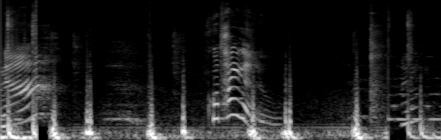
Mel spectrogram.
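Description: Suspense heartbeat sound effect: a run of low, heavy thuds, roughly two to three a second. A falling swoop opens the run, and a pitched tone rises and falls about halfway through.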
